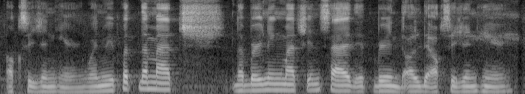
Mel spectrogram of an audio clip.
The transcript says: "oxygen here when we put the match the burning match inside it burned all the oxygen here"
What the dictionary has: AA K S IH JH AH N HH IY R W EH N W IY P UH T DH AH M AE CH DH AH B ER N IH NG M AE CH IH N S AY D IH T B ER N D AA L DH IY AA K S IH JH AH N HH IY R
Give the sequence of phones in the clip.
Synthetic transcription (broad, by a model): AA K S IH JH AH N HH IY R W EH N W IY P UH T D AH M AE CH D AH B ER N IH NG M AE CH IH N S AY D IH T B ER N D AA L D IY AA K S IH JH AH N HH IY R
